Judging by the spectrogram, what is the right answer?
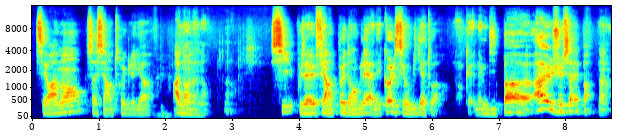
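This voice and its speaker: A French-speaking man with a lowish voice teaches English pronunciation in a casual video lesson. He is chatty and self-mocking and draws out example words slowly.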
